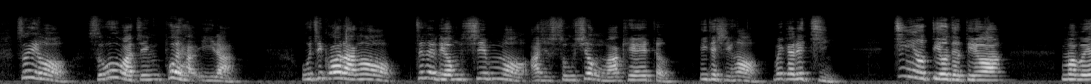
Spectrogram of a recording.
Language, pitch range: Chinese, 155-240 Hz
